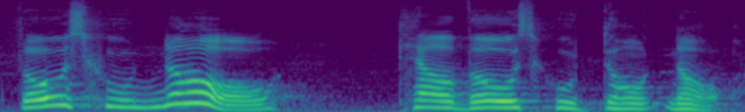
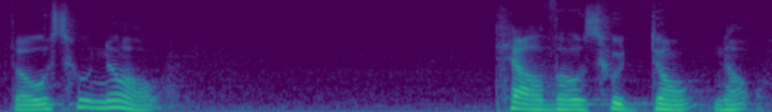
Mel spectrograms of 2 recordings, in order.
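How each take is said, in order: First: Slow punchline. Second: Quiet sincere lesson. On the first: Retold or imitated. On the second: Acted. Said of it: "That's what it means to be".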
